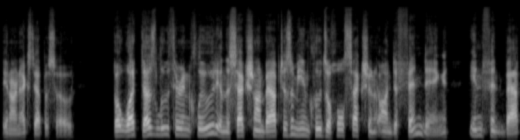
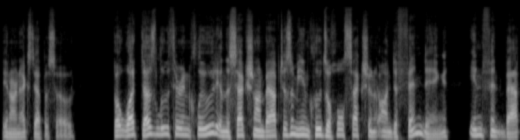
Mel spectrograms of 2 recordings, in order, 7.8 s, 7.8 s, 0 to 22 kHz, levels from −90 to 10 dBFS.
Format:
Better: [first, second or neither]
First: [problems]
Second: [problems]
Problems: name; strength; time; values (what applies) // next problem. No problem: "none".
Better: second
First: thin; very; fading below 450 Hz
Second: none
